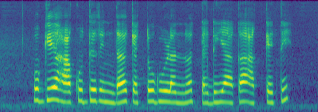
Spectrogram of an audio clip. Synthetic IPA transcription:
huɡijɐɦaːkud̪ɐɾind̪ɐkeʈːuɡuɭɐnːut̪ɐɽijaːkɐakːet̪i

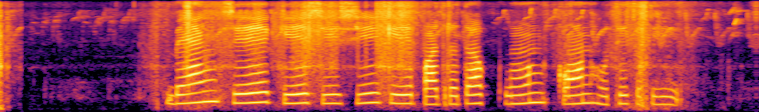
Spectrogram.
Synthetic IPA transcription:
bɛ̃ːŋksekeːsisikepaːt̪ɾət̪akoːnkɔːnɦoːt̪esəkeɦɛː

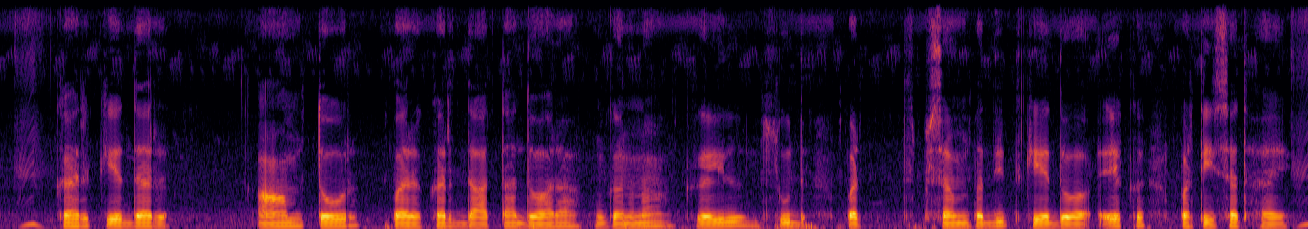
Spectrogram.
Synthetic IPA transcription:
kəɾked̪əɾ | aːmt̪oːɾ | pəɾkəɾd̪aːt̪ad̪waːɾaɡənnakəɪlsud̪ʱ | səmpəd̪ɪt̪ked̪eːkpɾət̪ɪsət̪hɛː

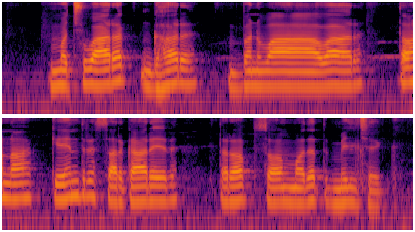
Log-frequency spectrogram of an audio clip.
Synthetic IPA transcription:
mət͡ʃʰuwaɾək̚ɡʱəɾ | bənʋawaɾ | t̪ənakend̪ɾəsəɾkaɾeɾ | t̪əɾəpʰsə̃məd̪ət̪milt͡ʃʰek

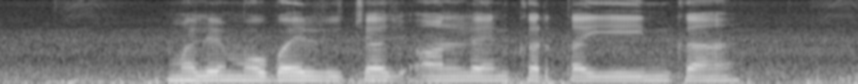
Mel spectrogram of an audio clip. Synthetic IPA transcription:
məlemoːbaːɪlɾɪt͡ʃaːɾd͡ʒɔːnlaːɪnkəɾt̪ajeɪnka

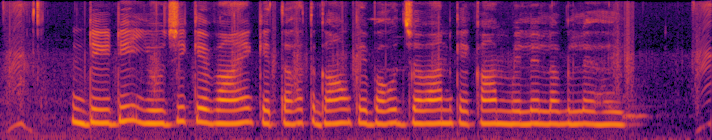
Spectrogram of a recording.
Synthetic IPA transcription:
ɖiːɖijuːd͡ʒikeʋãːẽket̪əɦət̪ʰɡãːokebəɦʊt̪̚d͡ʒɐʋaːnkekaːmːɪleləɡleɦɛe

